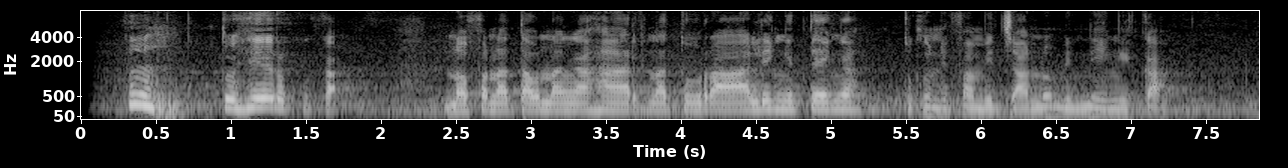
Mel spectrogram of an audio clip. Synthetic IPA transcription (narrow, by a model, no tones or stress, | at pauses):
hũt̪uɦeɾukuka | nofanat̪awnaŋaɦaɾinat̪uɾaaliŋit̪eŋət̪ukunifamid͡ʒa̰numiniŋika̰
